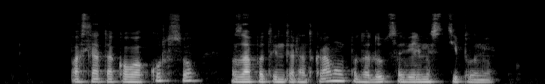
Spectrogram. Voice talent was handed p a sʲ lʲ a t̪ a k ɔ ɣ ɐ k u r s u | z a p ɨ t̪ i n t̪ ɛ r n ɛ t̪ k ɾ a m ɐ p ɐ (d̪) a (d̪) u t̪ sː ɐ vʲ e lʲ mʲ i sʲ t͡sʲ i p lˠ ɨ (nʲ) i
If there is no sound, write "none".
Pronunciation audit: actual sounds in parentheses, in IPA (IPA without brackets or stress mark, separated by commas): d̪, d̪, mʲ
